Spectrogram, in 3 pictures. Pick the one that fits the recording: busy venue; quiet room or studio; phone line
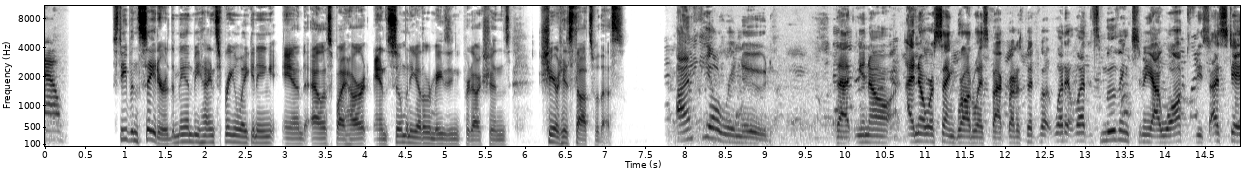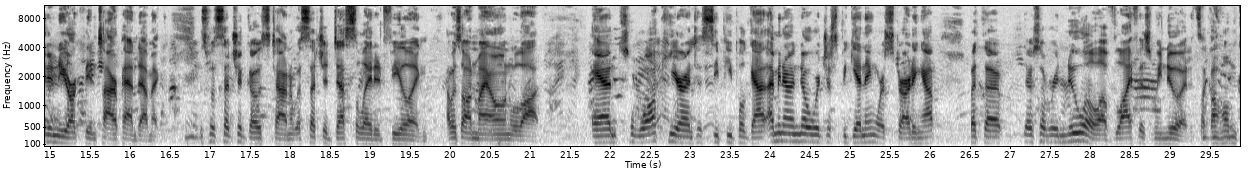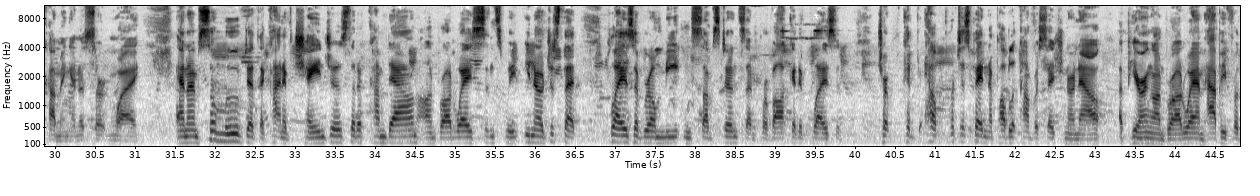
busy venue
